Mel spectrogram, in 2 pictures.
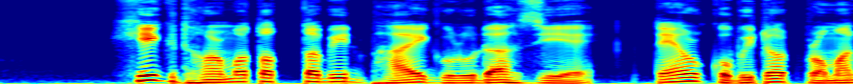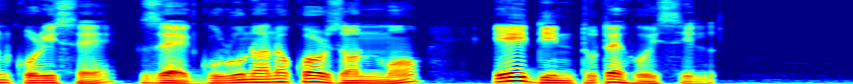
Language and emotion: Assamese, neutral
